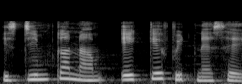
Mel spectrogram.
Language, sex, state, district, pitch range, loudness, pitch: Hindi, female, Odisha, Malkangiri, 190-230 Hz, -21 LUFS, 215 Hz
